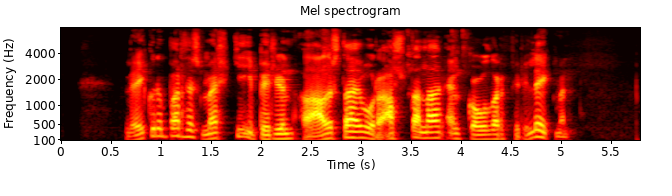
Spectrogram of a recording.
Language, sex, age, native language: Icelandic, male, 40-49, Icelandic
